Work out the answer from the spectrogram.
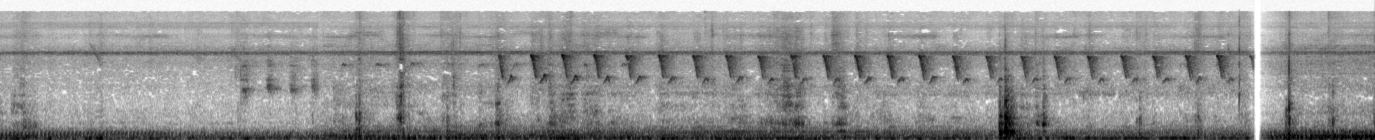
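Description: Countryside ambience: an insect keeps up a steady high drone, and about five seconds in a bird starts a fast run of short, falling chirps, about three a second, which stops near the end.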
